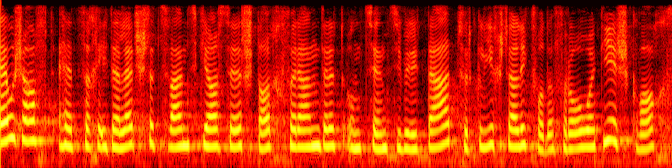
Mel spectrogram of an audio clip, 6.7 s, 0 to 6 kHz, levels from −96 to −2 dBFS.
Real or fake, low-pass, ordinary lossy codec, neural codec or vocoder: fake; 5.4 kHz; none; codec, 16 kHz, 4 kbps, FunCodec, trained on Chinese and English, 50 frames a second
